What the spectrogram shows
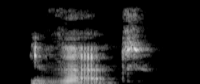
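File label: "evert", British English; pronunciations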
